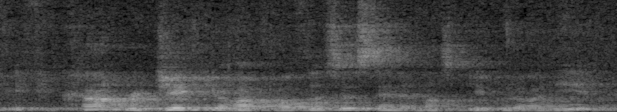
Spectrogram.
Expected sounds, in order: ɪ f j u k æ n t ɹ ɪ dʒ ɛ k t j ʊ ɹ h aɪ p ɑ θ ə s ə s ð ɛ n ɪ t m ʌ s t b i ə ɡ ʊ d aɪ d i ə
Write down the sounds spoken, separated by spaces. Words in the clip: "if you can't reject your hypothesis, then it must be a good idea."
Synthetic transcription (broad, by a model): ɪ f j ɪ k æ n t ɹ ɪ dʒ ɛ k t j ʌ ɹ h aɪ p ɑ θ ə s ə s ð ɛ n ɪ t m ʌ s t b i ə ɡ ʊ d aɪ d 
